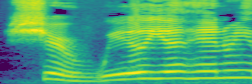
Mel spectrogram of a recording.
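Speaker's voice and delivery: high, slow pleading voice; pleading wounded soldier; beseeching. A narrator's reading. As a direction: beg him like a frightened child. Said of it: "the tall soldier beseeched".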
